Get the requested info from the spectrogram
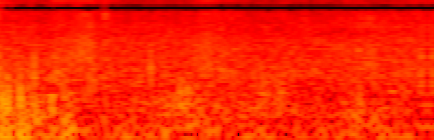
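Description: Wind buffeting the microphone of a handheld camera outdoors, a steady low rumble.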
